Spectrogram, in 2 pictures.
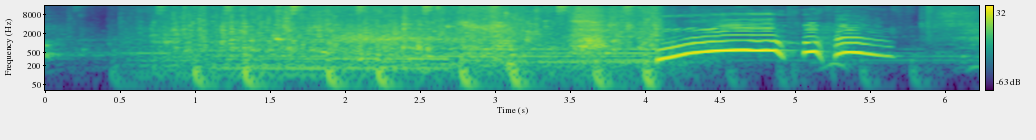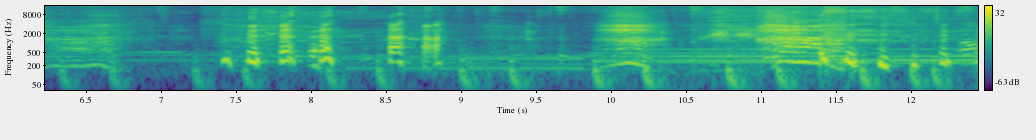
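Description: Icy water sloshing in a water-filled chest freezer as a man climbs out of an ice bath, then a loud yell that rises and falls about four seconds in, followed by shorter cries. Background music plays underneath.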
